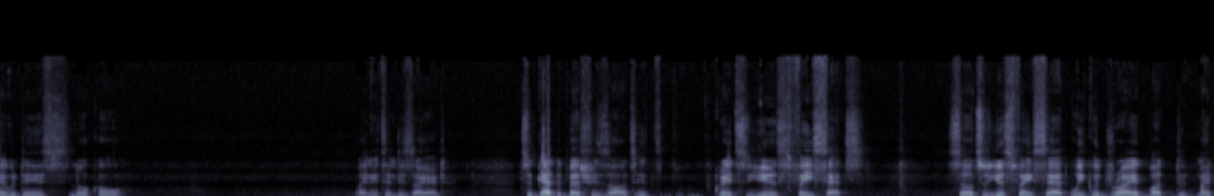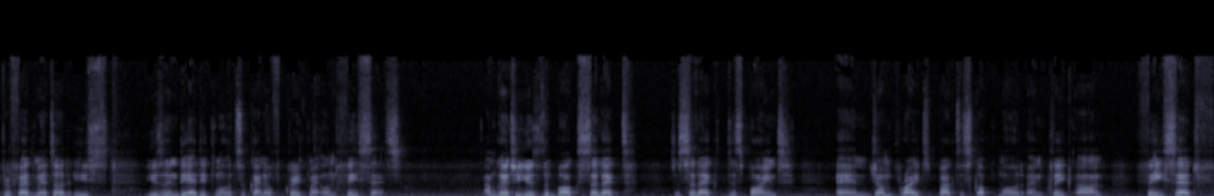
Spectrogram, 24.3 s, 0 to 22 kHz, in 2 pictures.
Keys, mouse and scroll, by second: 4.2 ctrl+z, 4.6 scroll down 1, 4.8 KP_1, 5.3 Tab, 5.8 alt+a, 6.9 shift+middle click, 7.3 scroll up 1, 10.4 Tab, 11.7 Tab, 12.4 alt+a, 13.1 shift+middle click, 13.4-14.1 scroll up 1, 14.1 scroll down 1, 14.9-16.5 shift+middle drag, 16.5 b, 19.7 Tab, 21.8 q.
